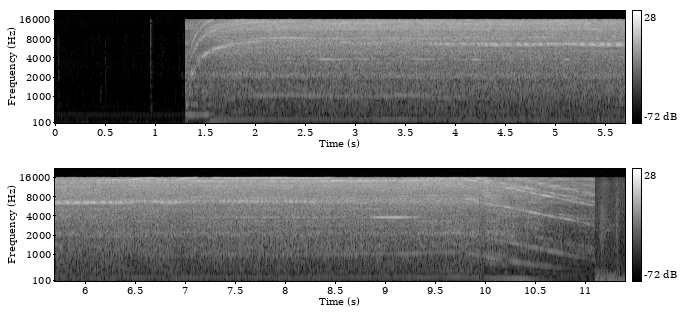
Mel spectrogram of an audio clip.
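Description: A miter saw's electric motor switches on about a second in with a quick rising whine, runs steadily and loudly, then winds down with a falling whine near the end.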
